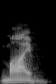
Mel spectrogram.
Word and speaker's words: Mame: But then I'd also tell people my name is pronounced mime, like pantomime.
